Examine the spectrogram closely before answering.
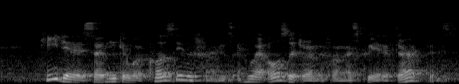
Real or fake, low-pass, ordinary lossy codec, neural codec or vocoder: fake; 7.2 kHz; none; codec, 16 kHz, 4 kbps, FreqCodec, larger model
